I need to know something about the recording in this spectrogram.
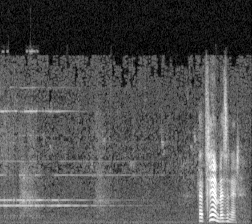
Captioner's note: phone rings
